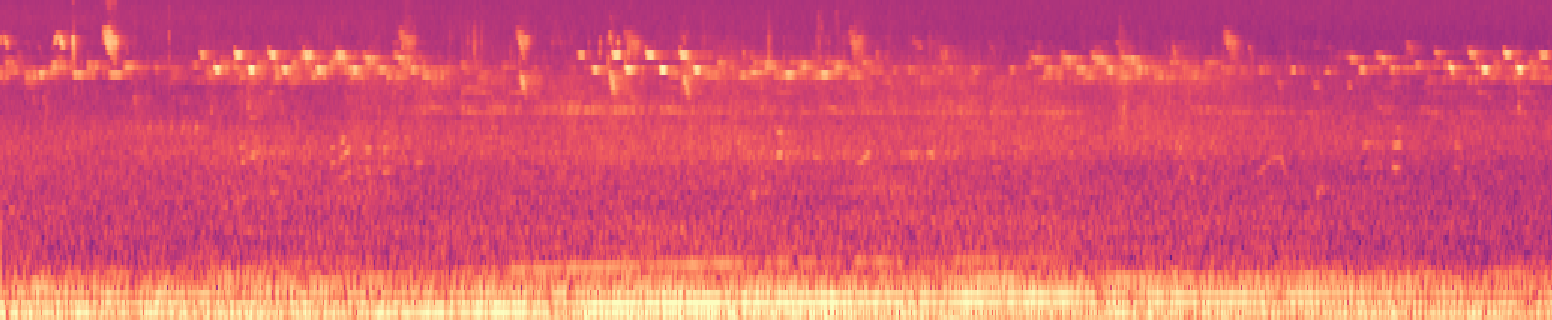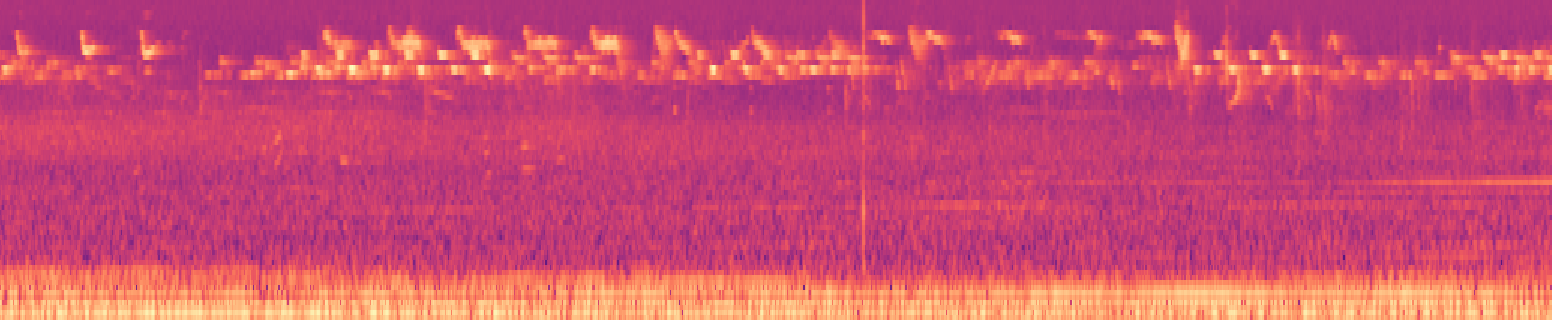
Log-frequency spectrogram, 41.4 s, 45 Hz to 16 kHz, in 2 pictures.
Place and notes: Martha-Stein-Weg, Bad Berka, Deutschland - A Feint Sign Of Spring Germany: Woodpecker in Space
Binaural recording of a feint sign of Spring 2021 in a Park in Germany. A Woodpecker can be heard in the right channel. There is a perception of height with the subtle calls of other birds. Date: 20.02.2021.
Recording technology: BEN- Binaural Encoding Node built with LOM MikroUsi Pro (XLR version) and Zoom F4.
Thüringen, Deutschland, 20 February 2021, 13:15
